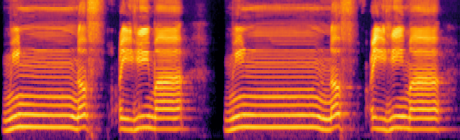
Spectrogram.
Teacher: نون کا نون کے اندر ملا دیں گے اور ایک الف کے برابر گننا کریں گے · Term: ادغام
